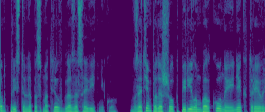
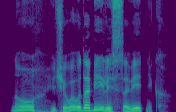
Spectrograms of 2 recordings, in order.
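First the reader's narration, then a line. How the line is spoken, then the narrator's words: Weary question. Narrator (Russian): устало поинтересовался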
